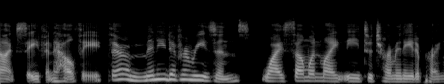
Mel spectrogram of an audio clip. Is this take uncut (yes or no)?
no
